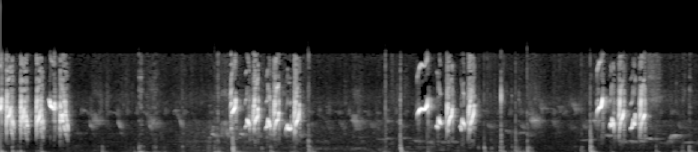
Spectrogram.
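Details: Cinereous tit song used as a tutor recording for songbirds: rapid bursts of high, sharp chirping notes, each run under a second, repeated across the clip, with scattered clicks and a low hum beneath.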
